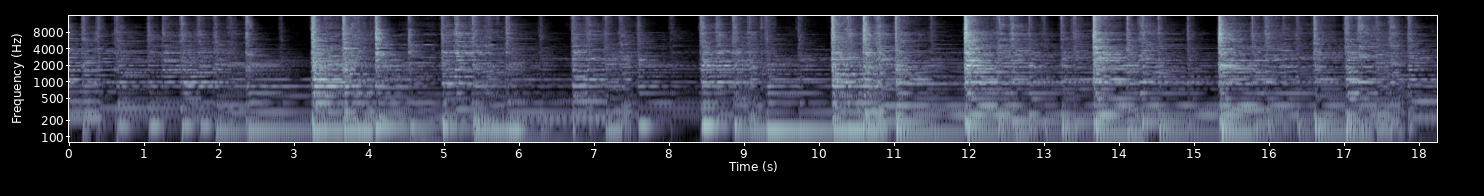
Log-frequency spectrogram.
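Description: Guild 12-string acoustic guitar strummed in a steady rhythm, the instrumental intro to a song, with the chord changing every few seconds.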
